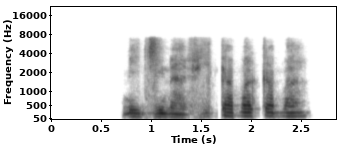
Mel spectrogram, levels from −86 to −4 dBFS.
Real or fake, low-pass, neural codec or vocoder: fake; 7.2 kHz; codec, 24 kHz, 3 kbps, HILCodec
